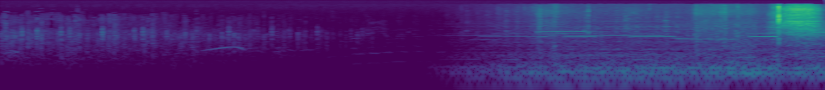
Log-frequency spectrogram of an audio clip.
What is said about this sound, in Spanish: Un aplauso para nuestros paneles de lujo, por favor.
